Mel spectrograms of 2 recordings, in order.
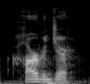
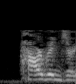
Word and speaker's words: Harbinger: Harbinger. – Harbinger, yeah, I'm always going to say it wrong.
